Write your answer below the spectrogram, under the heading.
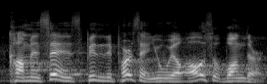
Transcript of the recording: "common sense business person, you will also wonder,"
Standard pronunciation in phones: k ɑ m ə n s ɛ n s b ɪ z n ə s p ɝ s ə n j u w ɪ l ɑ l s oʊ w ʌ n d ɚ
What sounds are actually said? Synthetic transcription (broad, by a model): k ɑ m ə n s ɛ n s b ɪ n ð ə p ɝ s ə n j u w ɪ l ɑ l s oʊ w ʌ n d ɚ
